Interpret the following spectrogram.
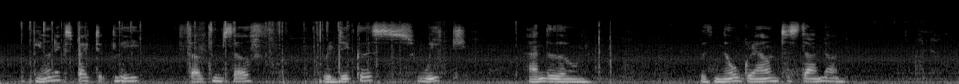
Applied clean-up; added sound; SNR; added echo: none; Computer keyboard; 12 dB; none.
